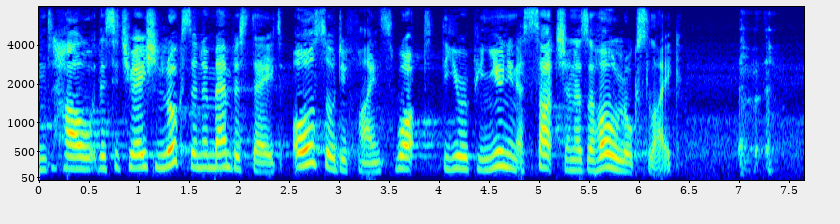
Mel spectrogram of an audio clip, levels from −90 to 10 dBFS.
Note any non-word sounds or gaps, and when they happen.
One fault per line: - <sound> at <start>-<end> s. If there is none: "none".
- throat clearing at 7.0-7.5 s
